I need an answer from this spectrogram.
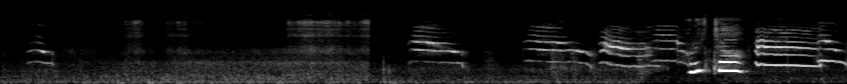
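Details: Young Tsukushi's recorded kitten cries, a female brown tabby-and-white cat, played for the other house cats, who crowded round. Quiet start with a single meow and faint rustling, then a burst of rapid, overlapping high meows with a few sharp squeaks.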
